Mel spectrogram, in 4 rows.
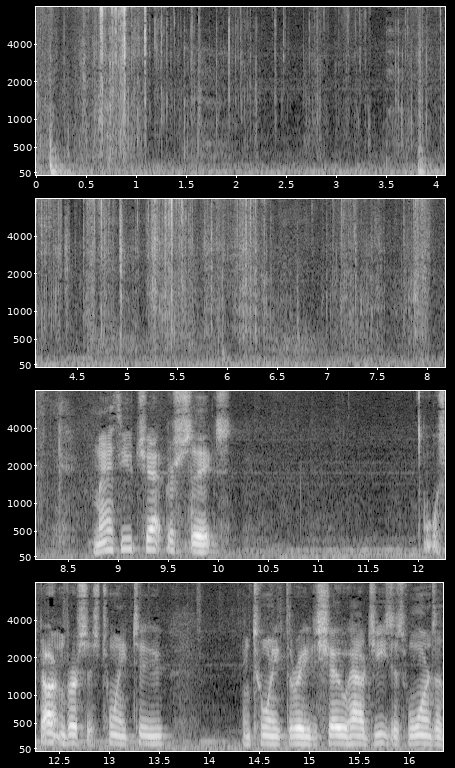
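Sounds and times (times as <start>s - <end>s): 
Bible pages being turned: 0.0s - 8.5s
speech: 8.8s - 10.2s, 12.3s - 13.7s, 14.3s - 16.3s.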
